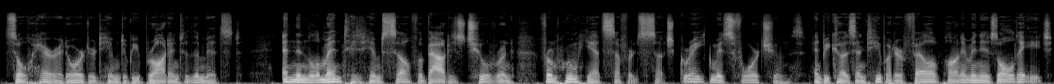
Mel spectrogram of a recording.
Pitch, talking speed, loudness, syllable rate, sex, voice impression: 95 Hz, 200 wpm, -21 LUFS, 5.7 syllables/s, male, very masculine, very middle-aged, very thick, slightly relaxed, very powerful, dark, slightly soft, muffled, slightly fluent, cool, slightly intellectual, slightly refreshing, sincere, very calm, mature, very friendly, reassuring, slightly unique, slightly elegant, wild, sweet, lively, kind, modest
